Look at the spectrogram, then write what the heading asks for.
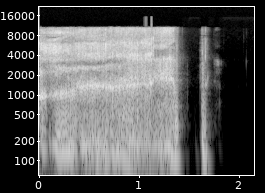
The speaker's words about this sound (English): Oh man, we need to have a sound clip to introduce our spit roast, like a one that we play every time. Yeah. Do you want to hawk a loogie in the mic real quick?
